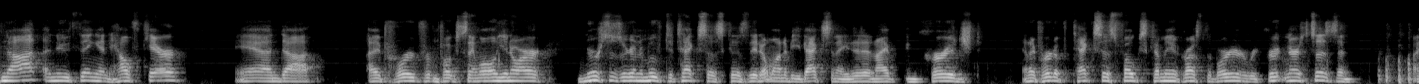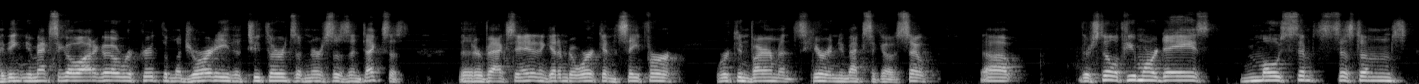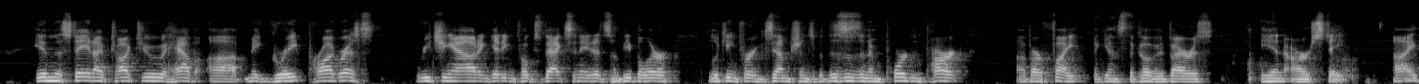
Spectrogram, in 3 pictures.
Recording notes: The New Mexico Department of Health provides a COVID-19 webinar update, and takes questions from the media. Via ZOOM.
